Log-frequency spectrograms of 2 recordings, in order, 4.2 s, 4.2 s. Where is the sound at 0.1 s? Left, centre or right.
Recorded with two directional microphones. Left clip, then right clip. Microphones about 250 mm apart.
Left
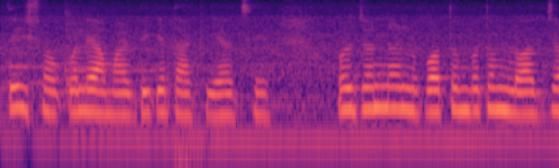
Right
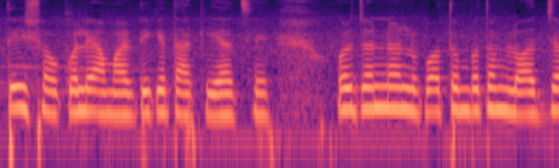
Right.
